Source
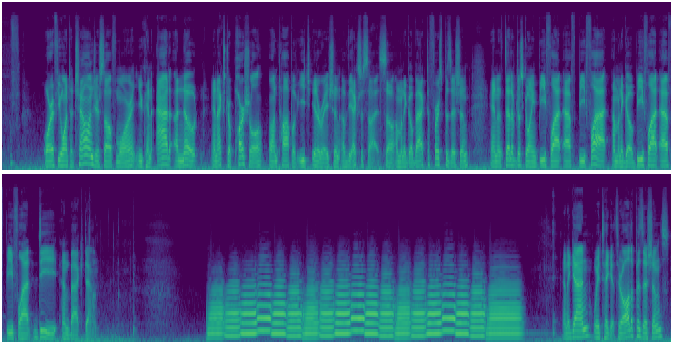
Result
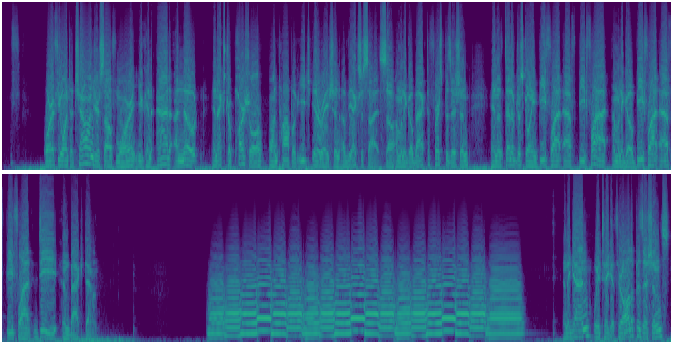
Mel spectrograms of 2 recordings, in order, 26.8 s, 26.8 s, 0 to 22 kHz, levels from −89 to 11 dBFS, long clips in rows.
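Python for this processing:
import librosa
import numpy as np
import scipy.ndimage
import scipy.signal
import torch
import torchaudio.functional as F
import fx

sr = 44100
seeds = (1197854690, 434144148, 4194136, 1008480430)

y = fx.graphic_eq(x, sr, hz=(125, 2000, 8000), db=(-7, 11, 11))
y = fx.tube_stage(y, sr, drive_db=28.0, bias=0.6)
y = fx.band_widen(y, sr, depth_pct=100)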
